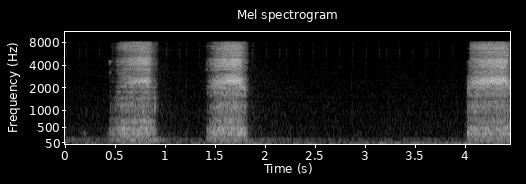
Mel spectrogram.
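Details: Young barn owls huddled in a nest box during early morning darkness on 3/2/24; three rasping, noisy screeches of under half a second each, two close together and a third after a pause of two seconds.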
